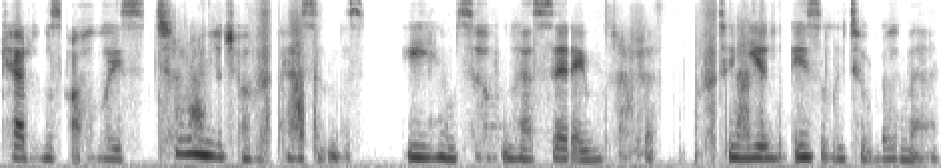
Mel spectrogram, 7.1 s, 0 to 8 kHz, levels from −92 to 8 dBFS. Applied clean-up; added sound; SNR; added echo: neural diffusion model UNIVERSE++.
